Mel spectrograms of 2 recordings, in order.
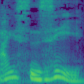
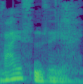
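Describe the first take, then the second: First: The stress is on the last syllable. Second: The stress is on the first syllable. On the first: "Aber warum wird das wohl hinten betont?" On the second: "ich sage immer Weißensee"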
